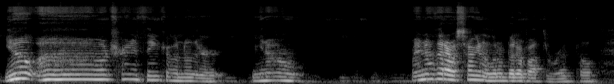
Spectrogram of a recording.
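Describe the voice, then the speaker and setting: A young man, a Spanish speaker, hosting a casual livestream and chatting with viewers in a rambling, halting way full of fillers and restarts. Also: high voice, lively intonation, darkish tone. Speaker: livestream host.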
